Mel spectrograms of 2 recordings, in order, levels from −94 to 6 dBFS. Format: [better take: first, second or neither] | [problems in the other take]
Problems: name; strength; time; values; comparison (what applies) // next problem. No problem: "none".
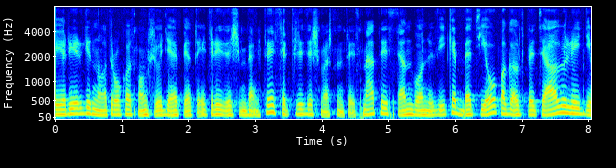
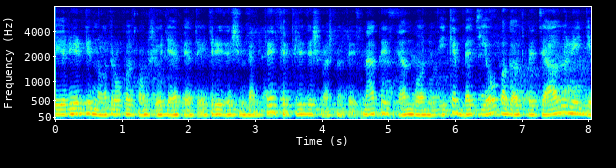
first | room echo; dies away in 2.3 s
